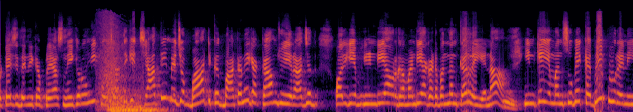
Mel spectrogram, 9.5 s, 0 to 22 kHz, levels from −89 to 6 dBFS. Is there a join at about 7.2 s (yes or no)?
no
